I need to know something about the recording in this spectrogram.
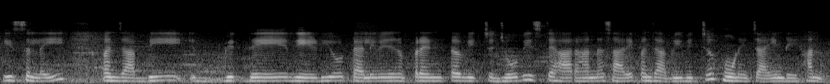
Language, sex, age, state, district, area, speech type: Punjabi, female, 30-45, Punjab, Mansa, rural, spontaneous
